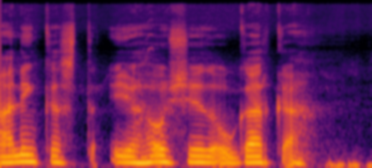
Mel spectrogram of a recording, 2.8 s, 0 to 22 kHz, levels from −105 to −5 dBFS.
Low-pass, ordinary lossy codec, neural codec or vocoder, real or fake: 19.8 kHz; none; none; real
